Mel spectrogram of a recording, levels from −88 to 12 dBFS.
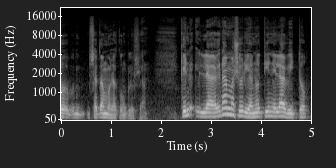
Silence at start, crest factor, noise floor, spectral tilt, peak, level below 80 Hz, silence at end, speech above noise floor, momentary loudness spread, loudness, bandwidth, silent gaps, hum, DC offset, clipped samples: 0 s; 14 dB; -49 dBFS; -6.5 dB/octave; -6 dBFS; -58 dBFS; 0.1 s; 29 dB; 13 LU; -20 LUFS; 15.5 kHz; none; none; under 0.1%; under 0.1%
